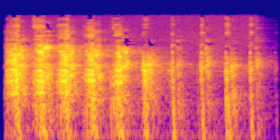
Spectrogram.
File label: dragon laugh, dragon knight; dota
